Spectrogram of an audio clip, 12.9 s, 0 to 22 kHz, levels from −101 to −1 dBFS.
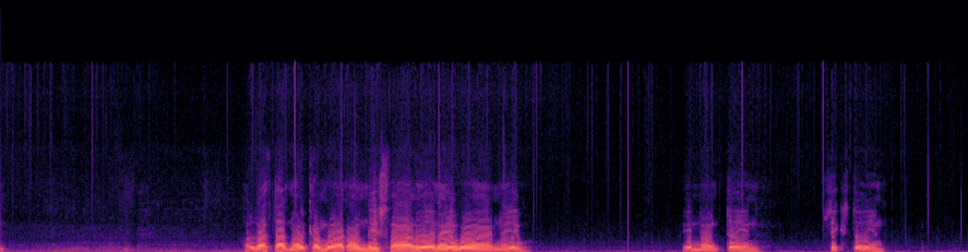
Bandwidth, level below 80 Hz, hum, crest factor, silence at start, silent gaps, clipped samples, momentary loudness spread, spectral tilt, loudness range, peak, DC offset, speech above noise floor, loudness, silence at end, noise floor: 16.5 kHz; -66 dBFS; none; 16 dB; 0 s; none; under 0.1%; 14 LU; -7.5 dB/octave; 10 LU; -22 dBFS; under 0.1%; 34 dB; -34 LUFS; 1.15 s; -67 dBFS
